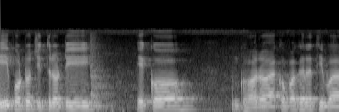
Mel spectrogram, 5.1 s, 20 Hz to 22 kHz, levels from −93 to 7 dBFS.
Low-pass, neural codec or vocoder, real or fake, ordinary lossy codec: 7.2 kHz; none; real; none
